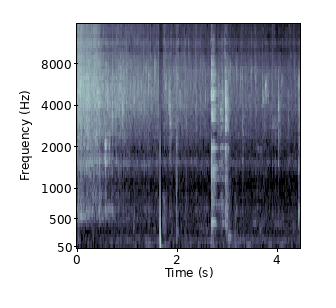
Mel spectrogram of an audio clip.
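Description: Red chili and bay leaf frying in hot oil for jeera rice, a soft steady sizzle with a few sharp crackles and pops, including one crisp snap, close by with no voices.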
